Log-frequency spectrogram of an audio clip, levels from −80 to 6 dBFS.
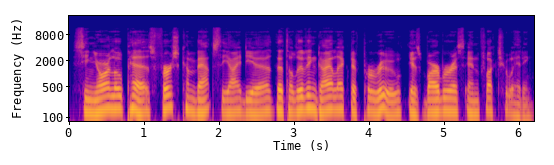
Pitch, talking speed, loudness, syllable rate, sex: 130 Hz, 155 wpm, -17 LUFS, 4.5 syllables/s, male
